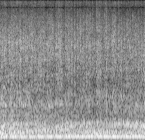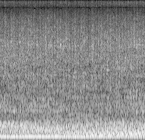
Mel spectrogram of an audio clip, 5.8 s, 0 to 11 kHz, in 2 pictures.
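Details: 1992 Firebird LS V8 on Holley Terminator X, first start with a temporary flex pipe: deep idle with slightly uneven low pulses. Owner thinks the throttle-body idle air screw and tuning may need adjusting; cause unconfirmed.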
